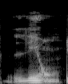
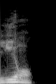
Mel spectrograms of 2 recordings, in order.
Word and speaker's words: Lyon: Lyon. You must say it like a French person, Lyon.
